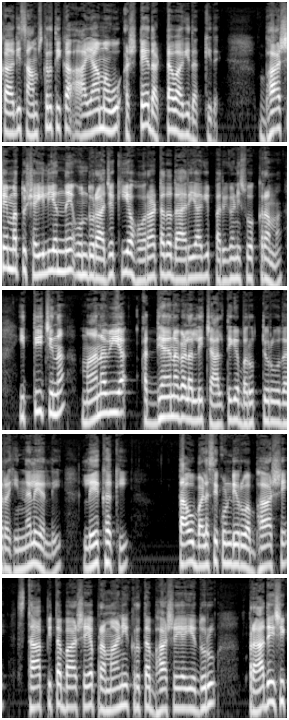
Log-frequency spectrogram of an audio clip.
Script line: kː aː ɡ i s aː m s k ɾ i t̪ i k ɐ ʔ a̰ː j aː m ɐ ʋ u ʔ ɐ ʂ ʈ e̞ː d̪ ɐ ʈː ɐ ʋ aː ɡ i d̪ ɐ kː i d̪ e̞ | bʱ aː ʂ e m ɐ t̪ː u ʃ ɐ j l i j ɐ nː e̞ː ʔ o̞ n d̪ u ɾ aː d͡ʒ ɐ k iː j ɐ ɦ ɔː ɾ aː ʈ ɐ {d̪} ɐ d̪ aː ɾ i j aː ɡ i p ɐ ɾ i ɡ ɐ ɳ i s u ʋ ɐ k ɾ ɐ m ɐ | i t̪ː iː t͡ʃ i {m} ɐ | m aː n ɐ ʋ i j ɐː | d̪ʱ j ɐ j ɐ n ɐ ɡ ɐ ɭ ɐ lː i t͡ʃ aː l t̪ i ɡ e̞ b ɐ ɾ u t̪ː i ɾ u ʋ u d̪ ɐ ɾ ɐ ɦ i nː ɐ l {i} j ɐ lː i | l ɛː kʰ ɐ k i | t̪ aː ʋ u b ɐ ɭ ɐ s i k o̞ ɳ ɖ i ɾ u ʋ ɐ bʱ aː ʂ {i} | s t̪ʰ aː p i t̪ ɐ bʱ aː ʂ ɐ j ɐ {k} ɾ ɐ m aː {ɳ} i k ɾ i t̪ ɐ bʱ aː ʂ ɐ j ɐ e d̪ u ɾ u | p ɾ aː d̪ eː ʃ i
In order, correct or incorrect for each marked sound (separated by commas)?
correct, incorrect, incorrect, incorrect, incorrect, correct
